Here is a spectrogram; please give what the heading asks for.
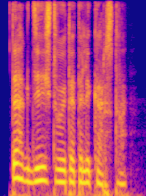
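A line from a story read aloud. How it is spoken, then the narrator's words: Tender. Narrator (Russian): ласково сказала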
